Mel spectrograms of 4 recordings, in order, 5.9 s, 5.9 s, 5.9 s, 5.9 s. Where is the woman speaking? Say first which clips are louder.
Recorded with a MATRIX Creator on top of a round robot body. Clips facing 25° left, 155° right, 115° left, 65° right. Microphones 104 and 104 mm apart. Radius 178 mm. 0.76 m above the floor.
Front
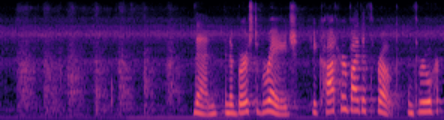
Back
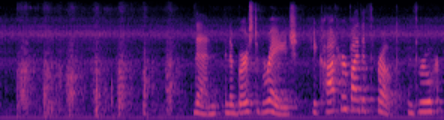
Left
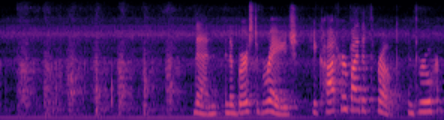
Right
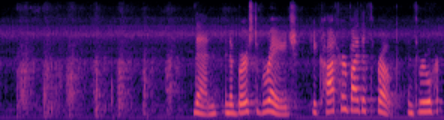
Front 8 dB, right 8 dB; 20° right, 0.7 m.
